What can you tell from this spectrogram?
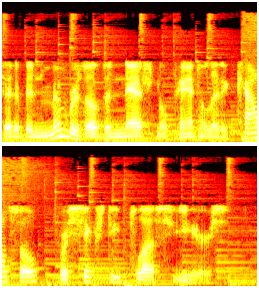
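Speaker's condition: No condition

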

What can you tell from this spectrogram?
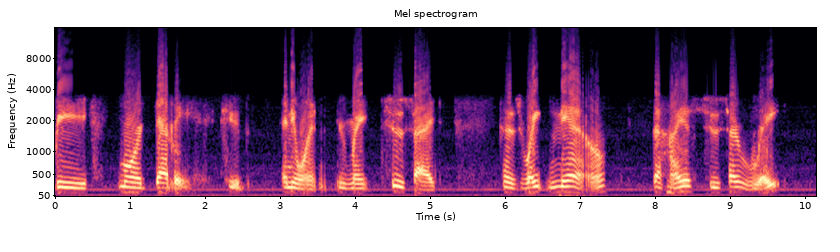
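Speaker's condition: Cerebral palsy; accepts own voice

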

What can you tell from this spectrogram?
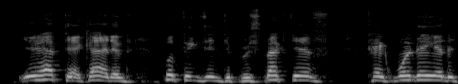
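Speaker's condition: Cerebral palsy; learned walking with braces

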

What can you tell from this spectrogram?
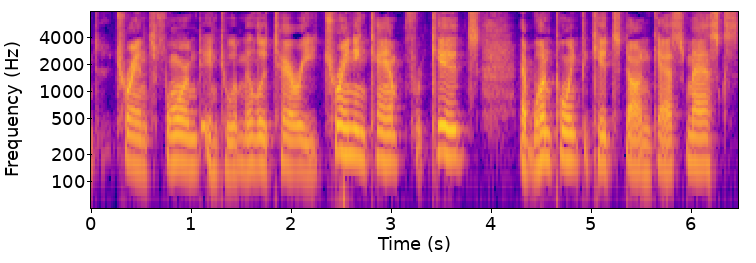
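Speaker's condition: No condition

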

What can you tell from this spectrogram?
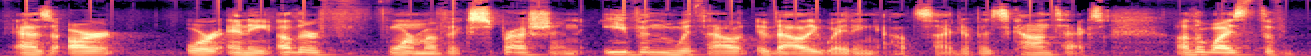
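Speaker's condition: No condition

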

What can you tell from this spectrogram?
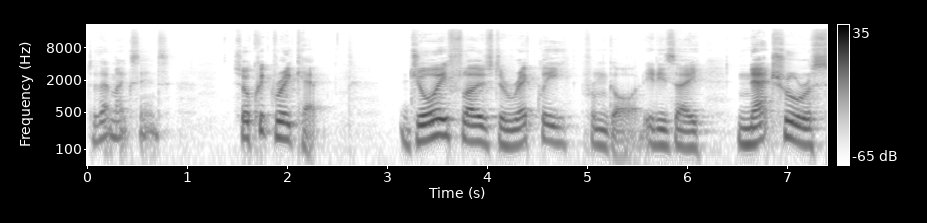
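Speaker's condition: No condition

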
